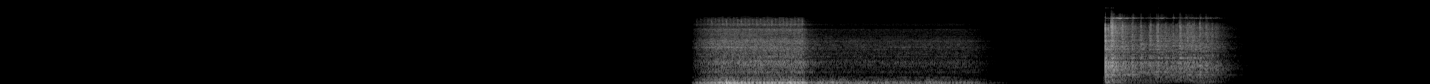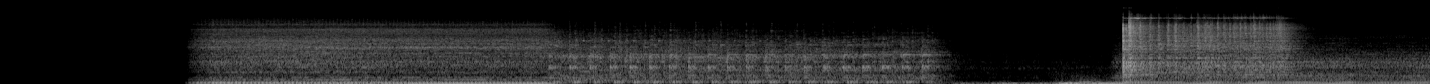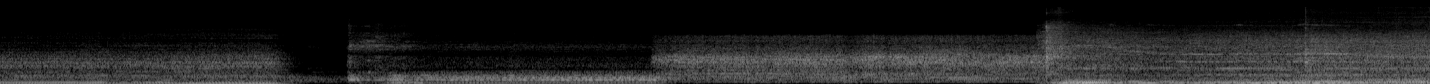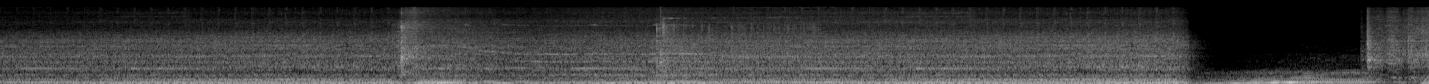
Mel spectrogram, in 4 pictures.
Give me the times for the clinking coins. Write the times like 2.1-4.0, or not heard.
11.1-12.2, 25.5-27.2, 49.5-51.1.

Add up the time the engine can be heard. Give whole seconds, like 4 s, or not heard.
44 s.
